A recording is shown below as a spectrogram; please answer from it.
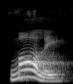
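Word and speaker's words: Mali: So, this here is Marley. Marley. Like the film Marley and Me.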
